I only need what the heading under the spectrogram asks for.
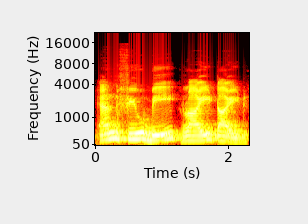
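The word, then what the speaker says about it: enfuvirtide: Drug है antiviral, that is, please note the spellings, it इज एनफ्यू। इसको बोलना भी सीखिए, एनफ्यूबिराटाइड।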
